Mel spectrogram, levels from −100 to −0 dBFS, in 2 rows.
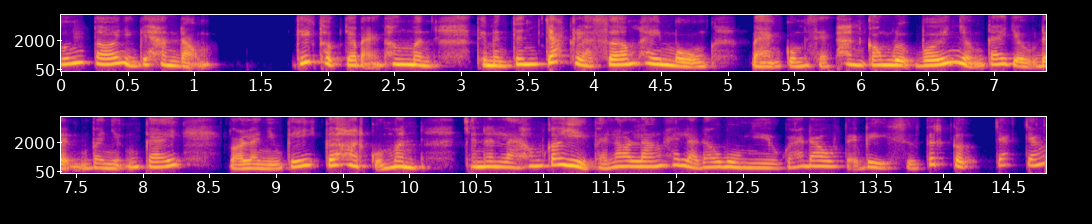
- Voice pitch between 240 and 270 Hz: Yes, high, 245 Hz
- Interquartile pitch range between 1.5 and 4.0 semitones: No, average, 4.9 semitones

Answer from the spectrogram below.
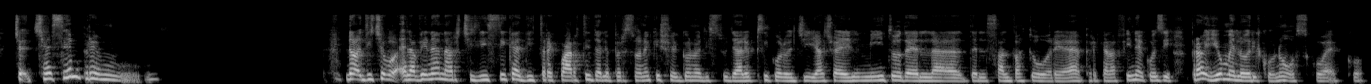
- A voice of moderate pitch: Yes, medium, 180 Hz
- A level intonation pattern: No, average, 3.8 semitones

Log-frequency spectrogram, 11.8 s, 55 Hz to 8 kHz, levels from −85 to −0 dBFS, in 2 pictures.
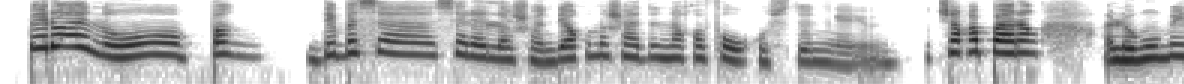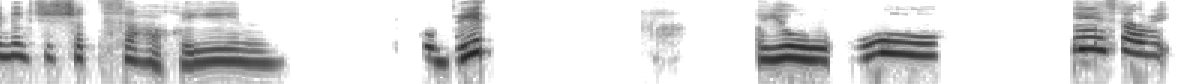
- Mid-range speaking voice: No, very high, 270 Hz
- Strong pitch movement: Yes, wide, 6.1 semitones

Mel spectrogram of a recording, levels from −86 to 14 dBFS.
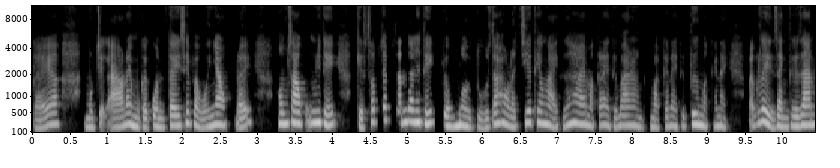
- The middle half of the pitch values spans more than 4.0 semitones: Yes, average, 4.4 semitones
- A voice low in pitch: No, high, 215 Hz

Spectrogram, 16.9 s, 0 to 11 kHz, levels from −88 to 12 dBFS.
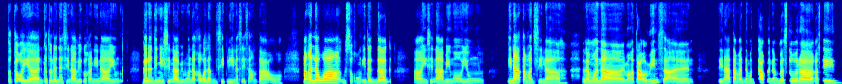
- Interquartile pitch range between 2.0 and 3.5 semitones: Yes, average, 2.8 semitones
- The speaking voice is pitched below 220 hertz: Yes, high, 190 Hz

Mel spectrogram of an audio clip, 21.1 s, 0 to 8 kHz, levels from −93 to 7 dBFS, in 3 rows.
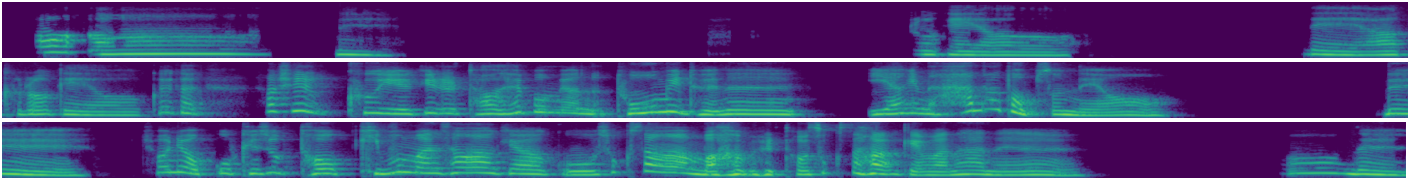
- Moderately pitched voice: No, high, 220 Hz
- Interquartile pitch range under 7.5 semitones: Yes, average, 5.3 semitones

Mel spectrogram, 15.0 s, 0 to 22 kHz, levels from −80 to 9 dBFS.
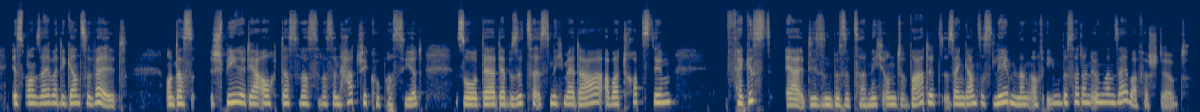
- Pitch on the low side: No, high, 225 Hz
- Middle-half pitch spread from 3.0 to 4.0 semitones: Yes, average, 3.3 semitones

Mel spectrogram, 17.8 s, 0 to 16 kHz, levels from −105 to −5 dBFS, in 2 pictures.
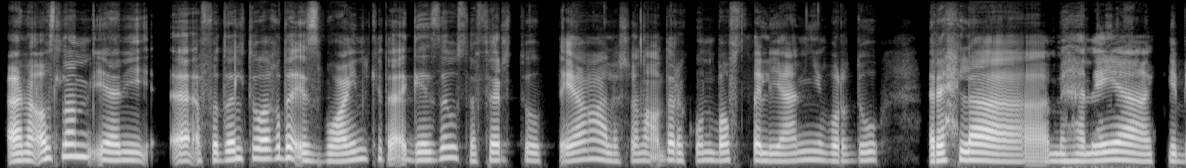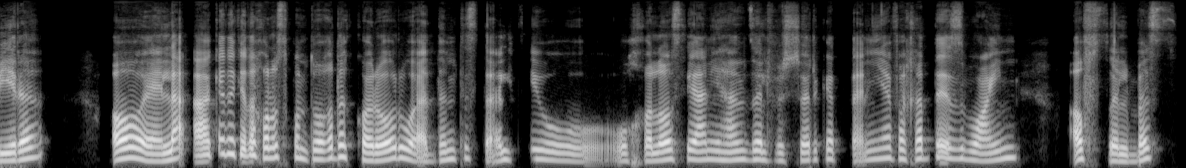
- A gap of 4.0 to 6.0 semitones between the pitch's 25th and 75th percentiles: No, average, 3.5 semitones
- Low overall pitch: No, medium, 180 Hz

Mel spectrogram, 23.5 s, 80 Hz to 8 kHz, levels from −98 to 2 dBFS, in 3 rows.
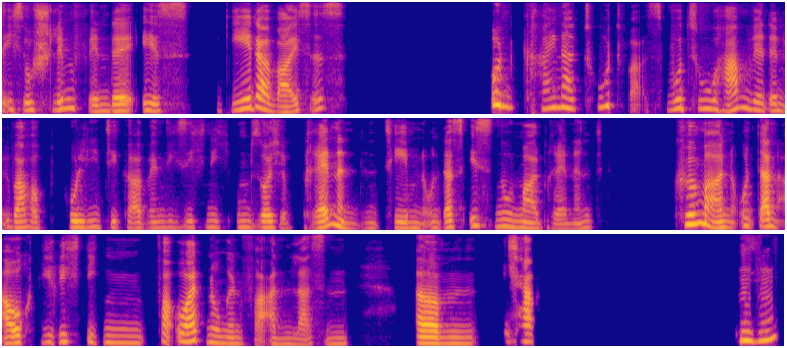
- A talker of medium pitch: Yes, medium, 170 Hz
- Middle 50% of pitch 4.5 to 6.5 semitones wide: Yes, average, 4.9 semitones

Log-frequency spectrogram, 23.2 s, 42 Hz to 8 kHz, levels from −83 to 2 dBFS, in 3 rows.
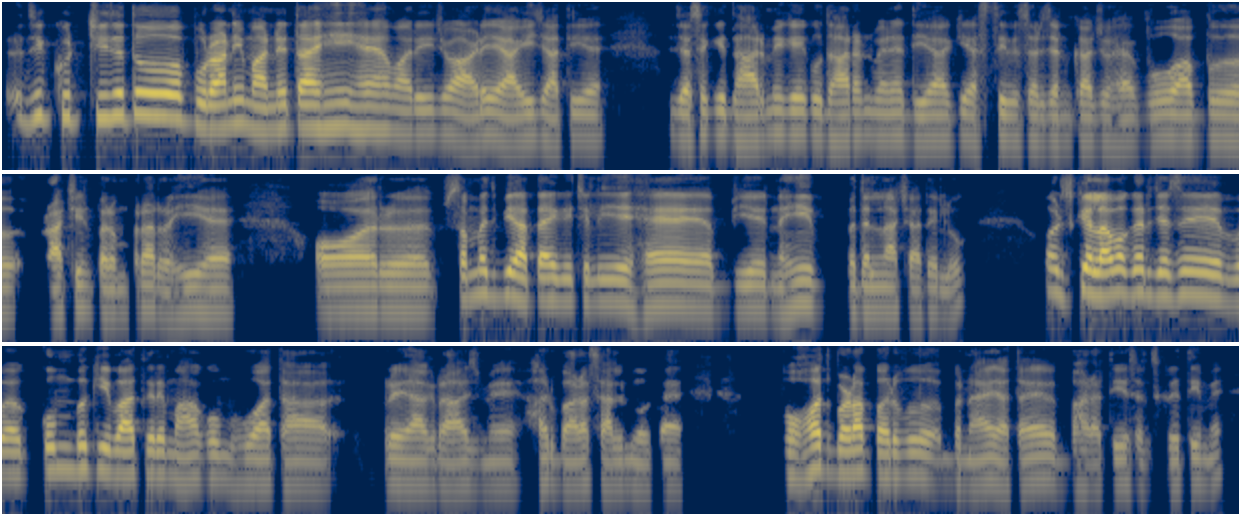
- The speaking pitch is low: Yes, low, 125 Hz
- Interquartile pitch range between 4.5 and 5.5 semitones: Yes, average, 4.8 semitones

